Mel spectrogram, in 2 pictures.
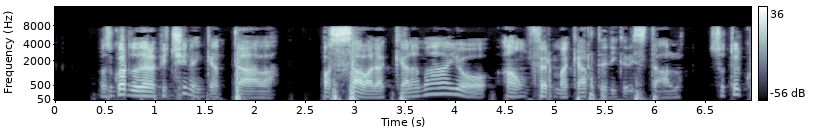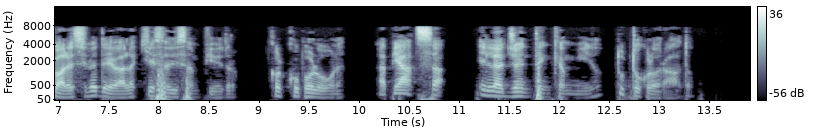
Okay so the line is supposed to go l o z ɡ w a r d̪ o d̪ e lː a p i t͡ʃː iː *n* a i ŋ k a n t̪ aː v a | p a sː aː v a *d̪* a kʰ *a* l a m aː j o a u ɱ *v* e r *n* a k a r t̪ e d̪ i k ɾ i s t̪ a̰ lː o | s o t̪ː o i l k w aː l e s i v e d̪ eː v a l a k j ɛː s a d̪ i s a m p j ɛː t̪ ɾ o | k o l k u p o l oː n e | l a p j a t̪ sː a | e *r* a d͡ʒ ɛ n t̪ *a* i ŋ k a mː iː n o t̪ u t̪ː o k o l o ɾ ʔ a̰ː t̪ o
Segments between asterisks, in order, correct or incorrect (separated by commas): correct, correct, correct, incorrect, incorrect, incorrect, incorrect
